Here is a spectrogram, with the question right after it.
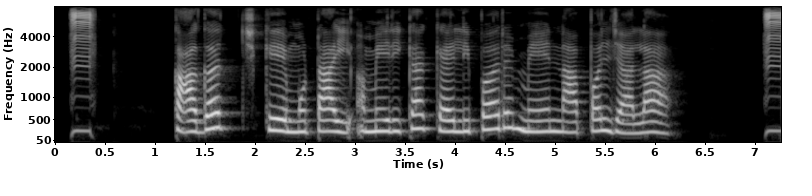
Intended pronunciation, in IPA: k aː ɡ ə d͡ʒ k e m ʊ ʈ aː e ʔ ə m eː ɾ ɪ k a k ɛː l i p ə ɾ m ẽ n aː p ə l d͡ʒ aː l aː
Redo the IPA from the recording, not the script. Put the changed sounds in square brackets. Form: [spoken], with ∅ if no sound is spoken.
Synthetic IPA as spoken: k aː ɡ ə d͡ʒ k e m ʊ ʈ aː [i] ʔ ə m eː ɾ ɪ k a k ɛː l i p ə ɾ m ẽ n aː p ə l d͡ʒ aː l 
